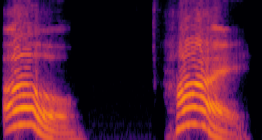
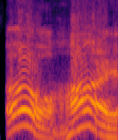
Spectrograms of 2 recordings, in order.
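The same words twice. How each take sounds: First: Stunned, drawn-out greeting with a gap between words; high, falling swoops, taken aback; shocked greeting. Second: Imitated greeting. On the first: Retold or imitated. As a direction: act out a slow, startled realization. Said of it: "I was kinda shocked". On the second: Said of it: "And he goes".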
